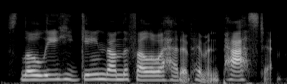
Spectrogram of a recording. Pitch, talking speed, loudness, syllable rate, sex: 215 Hz, 250 wpm, -21 LUFS, 6.5 syllables/s, female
